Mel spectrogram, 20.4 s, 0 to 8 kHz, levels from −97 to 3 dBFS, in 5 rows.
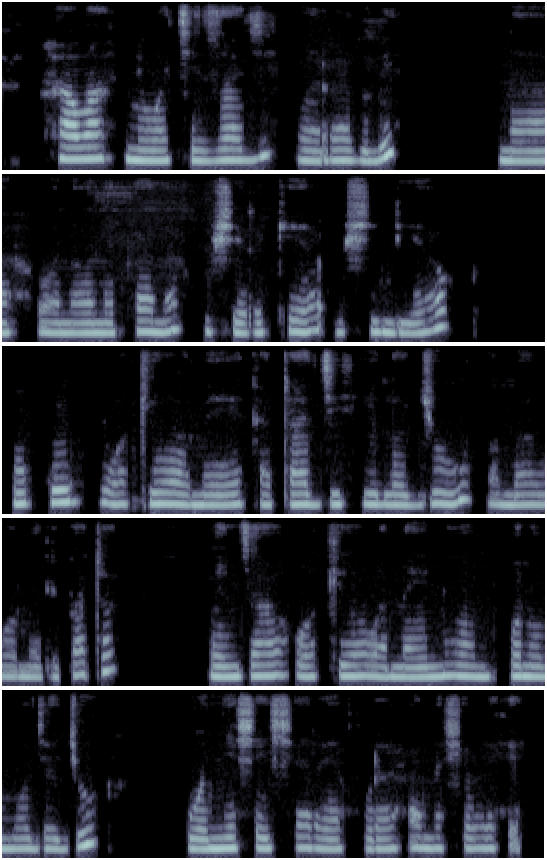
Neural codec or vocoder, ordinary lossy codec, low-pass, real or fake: none; Opus, 64 kbps; 7.2 kHz; real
